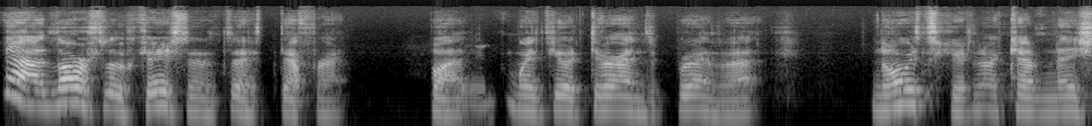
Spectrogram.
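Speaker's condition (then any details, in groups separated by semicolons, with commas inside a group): Cerebellar ataxia; not a walker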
